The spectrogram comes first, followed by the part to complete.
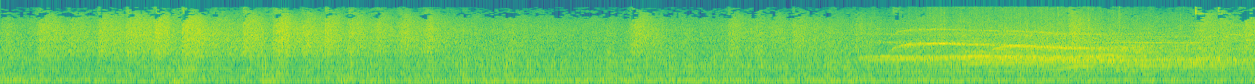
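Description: Acoustic drum kit played in a solo: steady runs of bass drum and tom hits with cymbal strikes. From about nine seconds in, high sliding audience shouts rise over the drumming.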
